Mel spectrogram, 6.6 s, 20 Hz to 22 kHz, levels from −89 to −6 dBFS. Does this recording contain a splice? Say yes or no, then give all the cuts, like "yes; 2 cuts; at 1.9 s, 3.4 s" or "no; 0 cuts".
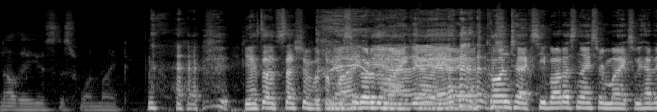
no; 0 cuts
